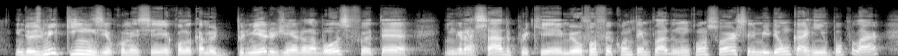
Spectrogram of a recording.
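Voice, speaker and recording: A man's high-pitched voice at a fairly quick pace, with ordinary pitch variation, hardly any pauses, and a very clean recording over a silent background. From Maringá, Paraná, southern Brazil. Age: 20s. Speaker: company co-founder and executive. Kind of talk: podcast interview.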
